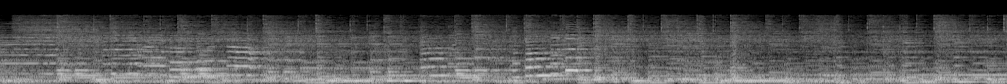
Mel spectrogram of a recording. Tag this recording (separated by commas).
Musical instrument, Drum kit, Double bass, Music, Jazz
